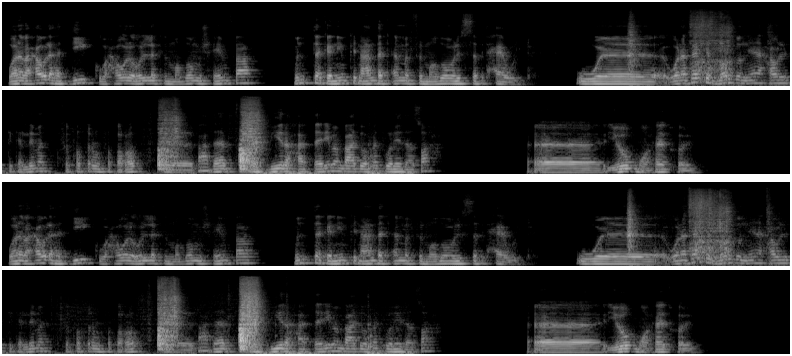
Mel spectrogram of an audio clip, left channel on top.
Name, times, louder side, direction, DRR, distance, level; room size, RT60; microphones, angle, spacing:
voice 1, 0.0-2.5 2.9-5.2 5.7-12.2, left 2 dB, 40° left, 0.6 m, -31 dB
sound 1, 6.2-6.4 6.9-7.3 7.6-8.4 9.4-9.8 10.1-12.0, right 4 dB, 60° right, 0.7 m, -27 dB
voice 2, 13.2-14.8, equal, 10° right, 0.8 m, -29 dB
2.8 x 2.8 x 4.3 m
head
